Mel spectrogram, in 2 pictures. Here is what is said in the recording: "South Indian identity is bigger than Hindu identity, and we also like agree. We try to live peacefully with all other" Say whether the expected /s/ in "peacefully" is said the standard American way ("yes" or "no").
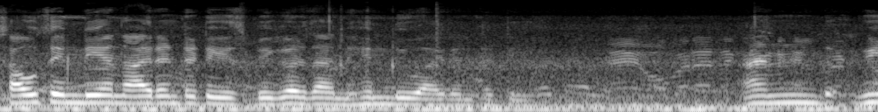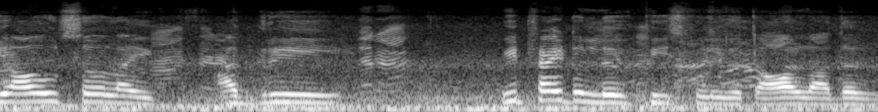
yes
